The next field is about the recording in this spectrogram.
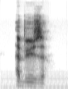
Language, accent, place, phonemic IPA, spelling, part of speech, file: French, France, Lyon, /a.byz/, abuses, verb, LL-Q150 (fra)-abuses.wav
- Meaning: second-person singular present indicative/subjunctive of abuser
